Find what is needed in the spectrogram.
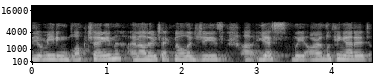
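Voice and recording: A woman is speaking at a moderate pace. Her pitch moves very little. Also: fairly high pitch for a woman.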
